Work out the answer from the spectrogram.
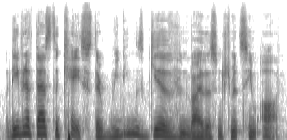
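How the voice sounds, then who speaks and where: A man voicing a fussy, long-winded engineer from a video game, officious and wordy with hesitant pauses. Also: medium pitch, very animated, creaky, dark tone, no echo. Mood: officious, earnest. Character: fussy, long-winded, bureaucratic engineer reading out repair plans.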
